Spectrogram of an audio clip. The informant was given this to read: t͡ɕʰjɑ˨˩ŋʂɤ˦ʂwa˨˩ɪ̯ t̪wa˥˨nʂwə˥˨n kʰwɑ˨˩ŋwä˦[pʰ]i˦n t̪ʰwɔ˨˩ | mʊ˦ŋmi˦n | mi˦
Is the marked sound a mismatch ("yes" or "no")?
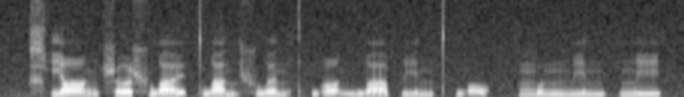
yes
